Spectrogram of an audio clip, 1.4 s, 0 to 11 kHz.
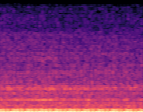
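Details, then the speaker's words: Toyota Camry running on popcorn butter in place of engine oil, warm at operating temperature, oil pressure about 15–20 PSI: smooth, quiet low hum with soft even pulse, no ticking or knocking; healthy warm idle. "which is probably normal for an, operating temperature engine. And just listen to it. Nice and quiet."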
